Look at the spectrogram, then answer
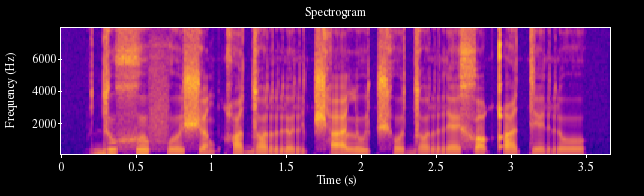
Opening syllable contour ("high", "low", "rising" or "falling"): high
